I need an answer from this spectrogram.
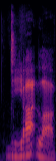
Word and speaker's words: Dyatlov: Dyatlov?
